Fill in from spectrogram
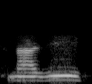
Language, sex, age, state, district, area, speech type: Assamese, female, 60+, Assam, Dhemaji, rural, conversation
